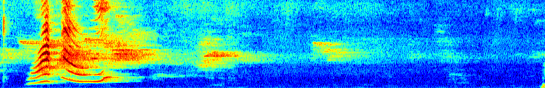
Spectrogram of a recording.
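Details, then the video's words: A pet parrot says "mummy" in a short, clear, voice-like phrase with sweeping harmonic tones. A softer brief sound follows, then near silence in a small indoor space. "Parrot speaking mummy mummy"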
